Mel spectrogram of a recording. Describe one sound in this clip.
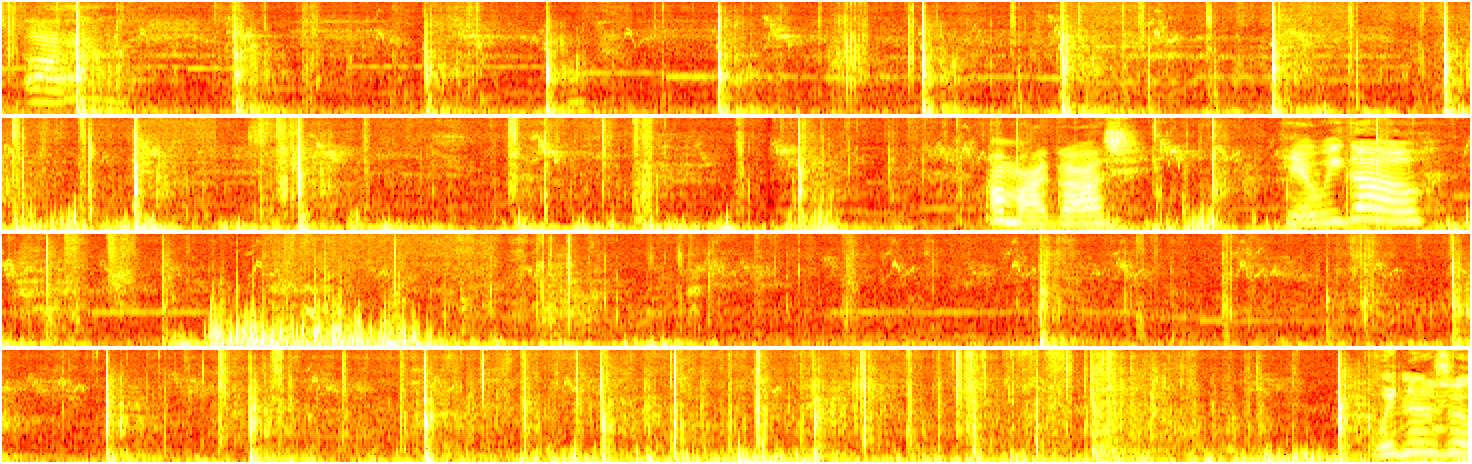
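A basketball bounces on asphalt outdoors.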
